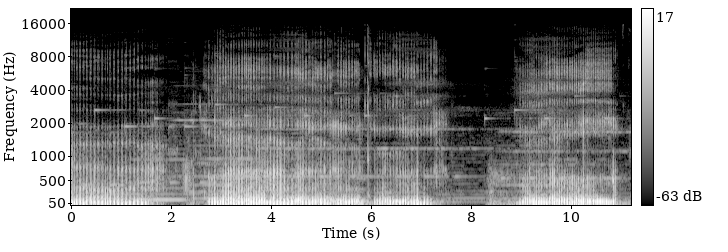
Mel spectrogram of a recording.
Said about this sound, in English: What does it sound like? It sounds like a growl. What? Deep and guttural, heavy bass.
